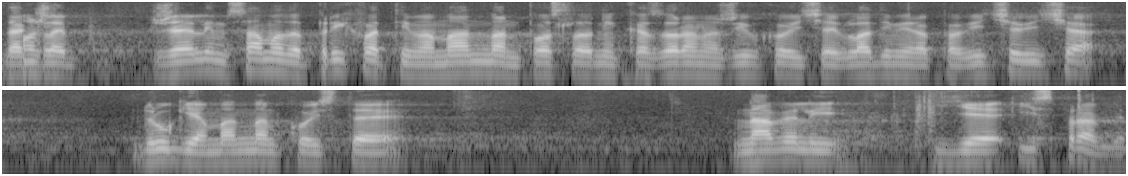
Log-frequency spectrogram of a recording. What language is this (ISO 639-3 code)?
srp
